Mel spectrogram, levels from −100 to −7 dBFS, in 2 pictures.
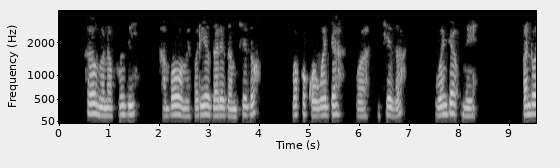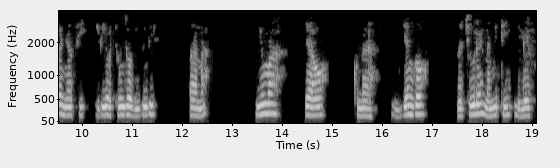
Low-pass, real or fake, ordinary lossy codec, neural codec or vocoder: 3.6 kHz; real; MP3, 32 kbps; none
